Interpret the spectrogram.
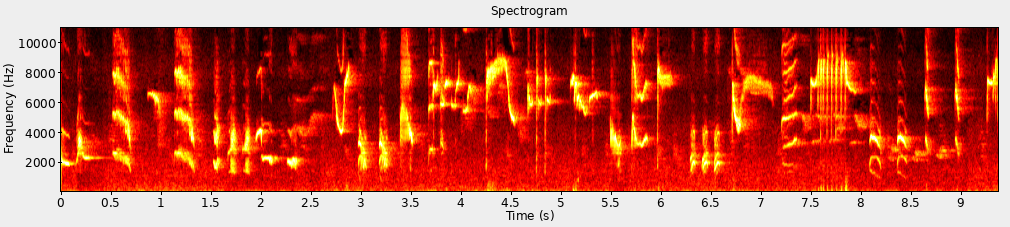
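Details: Kept young orange-headed thrush, freshly moulted, pouring out a continuous fast song of scratchy squawks, high whistles and mimicked chirps with barely any pause.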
